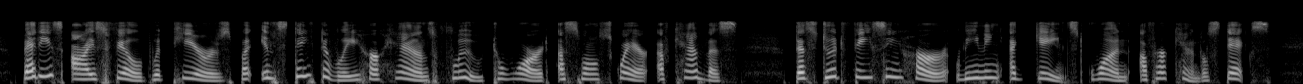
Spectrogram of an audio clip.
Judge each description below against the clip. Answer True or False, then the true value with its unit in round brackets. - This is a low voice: False (250 Hz)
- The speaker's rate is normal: False (120 wpm)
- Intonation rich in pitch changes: True (6.3 semitones)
